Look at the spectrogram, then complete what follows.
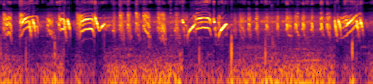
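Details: Energetic ciblek kristal, or bar-winged prinia, giving kejepit song used for luring and prompting untrained birds: high sweeping arched notes in short bursts, with fast buzzy twitter between them.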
